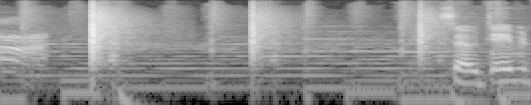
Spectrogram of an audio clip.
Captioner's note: weapons firing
